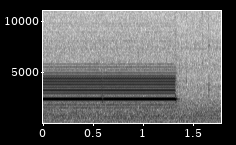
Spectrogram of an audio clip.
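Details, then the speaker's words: Dell OptiPlex GX620 Pentium 4 3 GHz at startup gives a long, steady high-pitched beep, a gap, then more beeps in code 1-3-2 before hanging: memory not initializing. Swapping RAM failed; it was solved with a replacement OptiPlex 755 motherboard and front panel board. "2 3 one 2 and then it just hangs error code 132 according to Dell's diagnostic manuals for this particular um computer state that that means there is something wrong with the memory or the memory isn't being initialized properly"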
